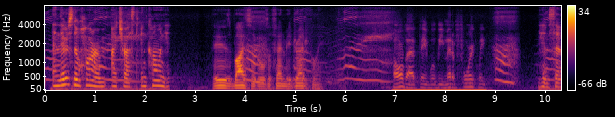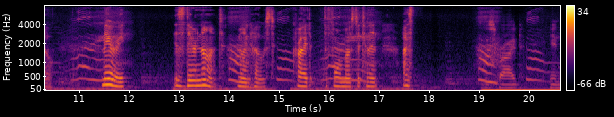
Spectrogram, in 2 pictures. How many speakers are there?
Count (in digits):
3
